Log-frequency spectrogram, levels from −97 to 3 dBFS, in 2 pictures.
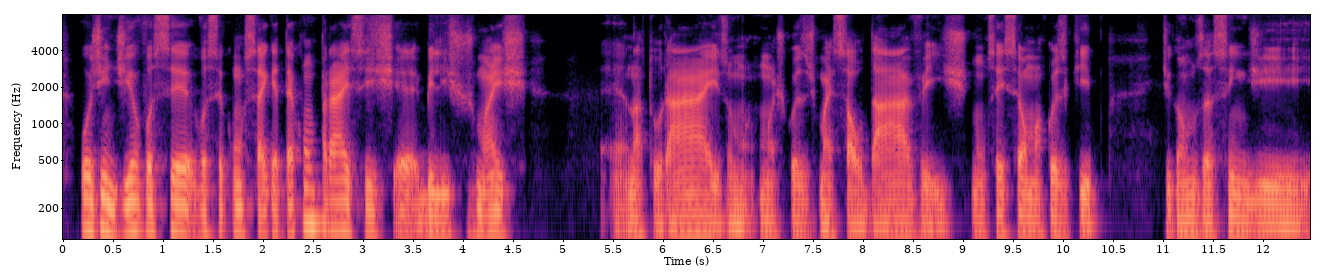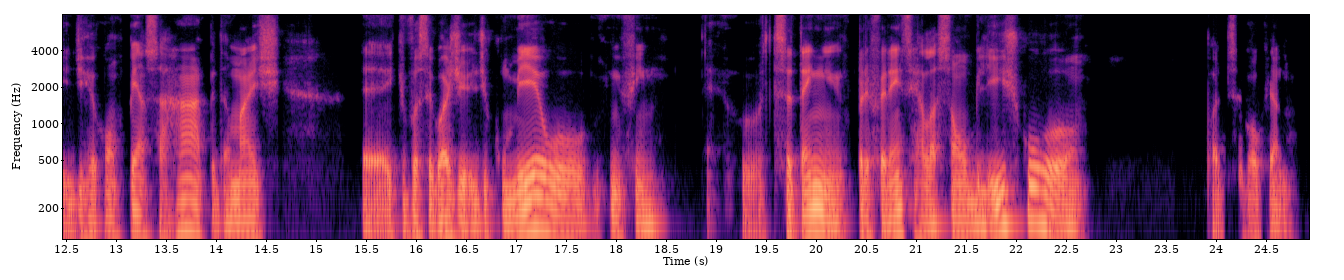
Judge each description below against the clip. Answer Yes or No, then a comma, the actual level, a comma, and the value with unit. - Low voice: Yes, very low, 80 Hz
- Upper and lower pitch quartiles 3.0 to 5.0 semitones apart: Yes, average, 4.0 semitones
